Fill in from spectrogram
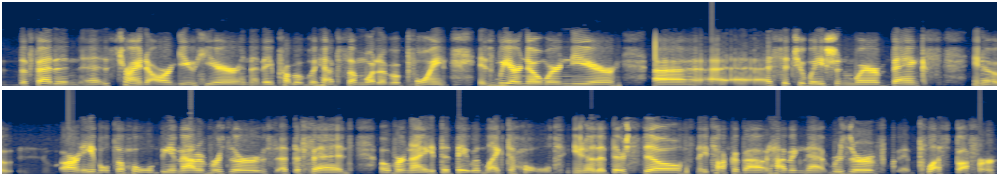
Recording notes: Calls in to talk about the bigger world.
